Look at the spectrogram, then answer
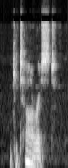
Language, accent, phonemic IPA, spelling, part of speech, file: English, Southern England, /ɡɪˈtɑɹɪst/, guitarist, noun, LL-Q1860 (eng)-guitarist.wav
- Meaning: Someone who plays a guitar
